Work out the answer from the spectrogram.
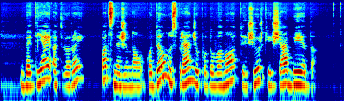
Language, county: Lithuanian, Marijampolė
